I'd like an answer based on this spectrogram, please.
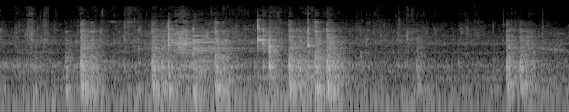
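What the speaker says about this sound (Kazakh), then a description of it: "Осы туралған жуаны міне бірден салып, біз үстіне дальше қуыра береміз," Chopped onions being added to meat and stirred in a pan while making lagman, a Kazakh noodle dish: bursts of scraping and stirring with soft sizzling underneath, in uneven strokes close by.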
